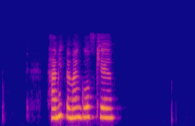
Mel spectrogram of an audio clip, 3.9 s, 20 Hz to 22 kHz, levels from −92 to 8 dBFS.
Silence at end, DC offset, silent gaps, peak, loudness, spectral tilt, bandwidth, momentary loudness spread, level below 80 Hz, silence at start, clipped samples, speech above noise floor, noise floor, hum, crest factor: 1.65 s; under 0.1%; none; -8 dBFS; -20 LUFS; -2.5 dB/octave; 6.6 kHz; 7 LU; -74 dBFS; 1 s; under 0.1%; 67 dB; -86 dBFS; none; 16 dB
